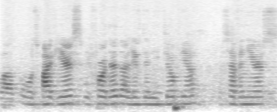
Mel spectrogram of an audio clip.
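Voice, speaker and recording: A man talks at a very fast pace with a fairly high pitch. Audible room echo and noticeable background noise surround him. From Netherlands. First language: sign language. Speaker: deaf charity organizer. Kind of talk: press conference speech.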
